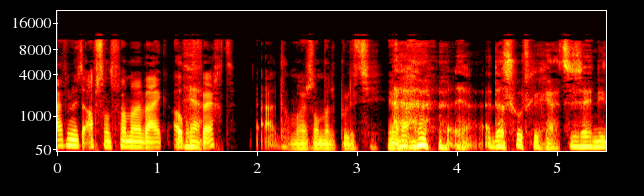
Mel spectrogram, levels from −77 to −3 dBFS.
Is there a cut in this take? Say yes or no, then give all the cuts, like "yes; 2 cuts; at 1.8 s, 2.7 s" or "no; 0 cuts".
yes; 1 cut; at 1.8 s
